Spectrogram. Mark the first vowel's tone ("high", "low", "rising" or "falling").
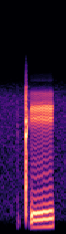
rising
